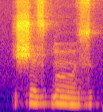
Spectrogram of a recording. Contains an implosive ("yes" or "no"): yes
